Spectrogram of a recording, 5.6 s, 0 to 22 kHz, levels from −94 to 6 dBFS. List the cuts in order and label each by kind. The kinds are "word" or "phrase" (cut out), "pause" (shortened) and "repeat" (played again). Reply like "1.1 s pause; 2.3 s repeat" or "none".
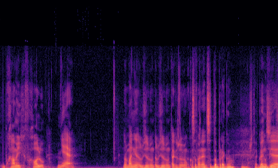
2.4 s pause; 3.1 s repeat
